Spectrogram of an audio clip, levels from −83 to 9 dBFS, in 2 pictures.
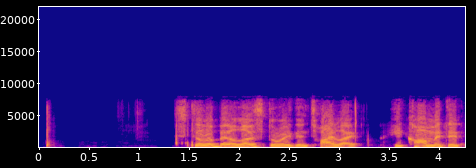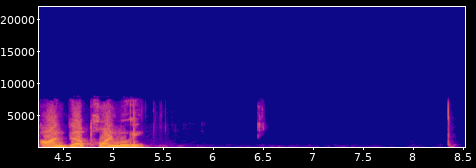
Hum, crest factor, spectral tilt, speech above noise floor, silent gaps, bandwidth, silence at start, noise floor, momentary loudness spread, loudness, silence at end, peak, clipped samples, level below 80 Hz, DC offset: none; 14 dB; -5.5 dB/octave; 66 dB; none; 8 kHz; 0.05 s; -78 dBFS; 11 LU; -14 LUFS; 2.05 s; -2 dBFS; under 0.1%; -50 dBFS; under 0.1%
